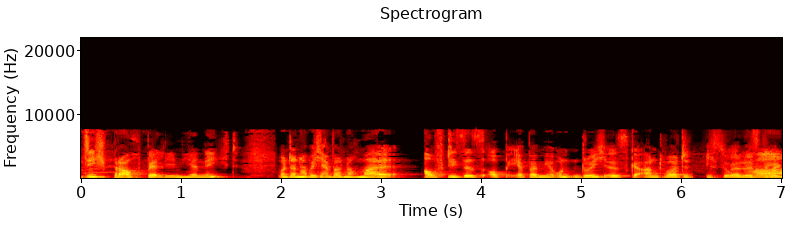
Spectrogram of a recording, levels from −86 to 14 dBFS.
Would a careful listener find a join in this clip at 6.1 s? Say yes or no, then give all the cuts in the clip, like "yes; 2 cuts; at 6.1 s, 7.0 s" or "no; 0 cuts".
yes; 2 cuts; at 1.9 s, 6.1 s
